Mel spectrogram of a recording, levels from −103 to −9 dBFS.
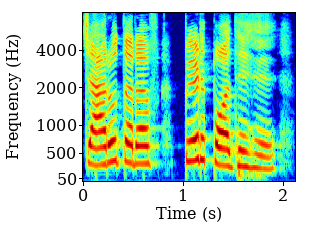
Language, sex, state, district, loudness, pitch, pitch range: Hindi, female, Jharkhand, Garhwa, -15 LUFS, 315 Hz, 275-340 Hz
